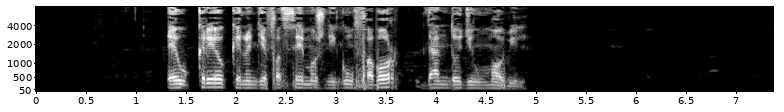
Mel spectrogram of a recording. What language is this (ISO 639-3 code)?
glg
